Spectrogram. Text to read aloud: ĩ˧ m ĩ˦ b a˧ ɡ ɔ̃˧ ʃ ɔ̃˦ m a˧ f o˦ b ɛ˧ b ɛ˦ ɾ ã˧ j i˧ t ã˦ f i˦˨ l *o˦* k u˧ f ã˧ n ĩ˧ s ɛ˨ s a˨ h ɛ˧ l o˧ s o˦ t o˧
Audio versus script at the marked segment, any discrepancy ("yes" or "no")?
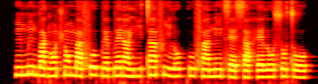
yes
